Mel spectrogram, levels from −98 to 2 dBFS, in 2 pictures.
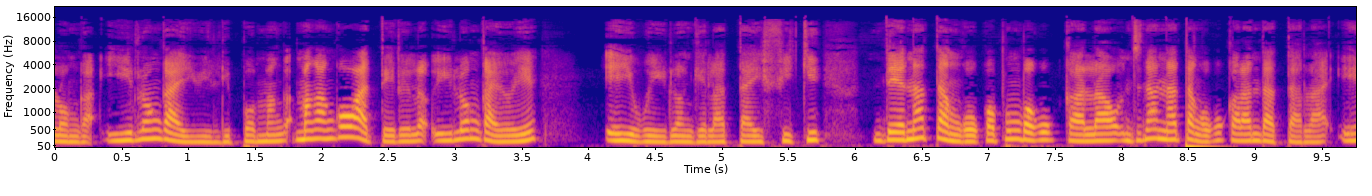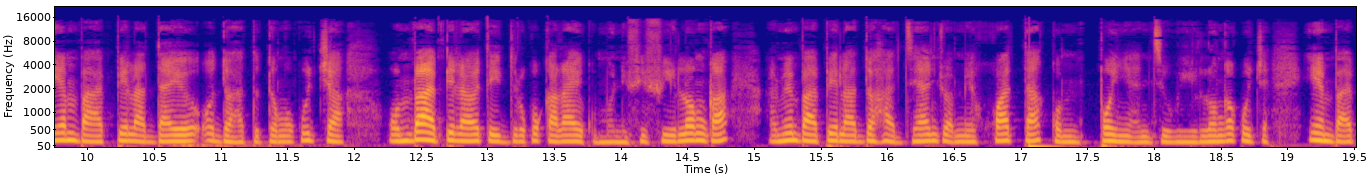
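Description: At 8.49 s and again at 17.07 s, a DC step shifts the waveform's zero line, then drains away through a 2 Hz high-pass, leaving a brief low thump under the continuing speech.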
